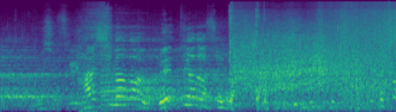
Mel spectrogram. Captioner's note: rubbing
